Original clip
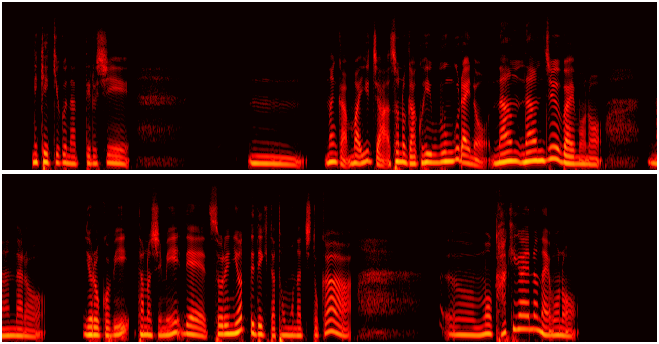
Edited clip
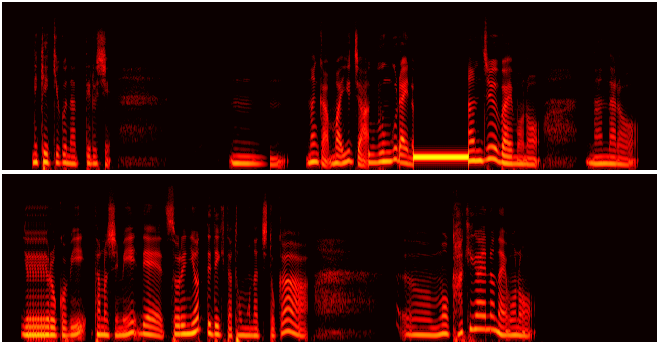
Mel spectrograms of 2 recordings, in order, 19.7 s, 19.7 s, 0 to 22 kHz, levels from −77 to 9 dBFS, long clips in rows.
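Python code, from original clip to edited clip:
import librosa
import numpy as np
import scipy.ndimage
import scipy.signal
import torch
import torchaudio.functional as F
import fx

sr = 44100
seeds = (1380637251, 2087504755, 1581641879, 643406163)

y = fx.studio_fade_out(x, sr, start_s=3.88, length_s=0.42)
y = fx.edit(y, sr, fx.cut(start_s=1.55, length_s=0.28),
    fx.cut(start_s=5.78, length_s=0.65),
    fx.bleep(start_s=7.1, length_s=0.83, hz=316.0, db=-12.0),
    fx.stutter(start_s=11.11, slice_s=0.04, count=8), tone=tone)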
